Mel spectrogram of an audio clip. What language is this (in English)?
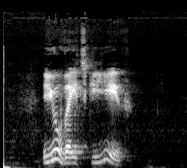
Kabyle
